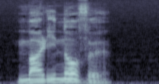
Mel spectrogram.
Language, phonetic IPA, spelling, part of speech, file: Polish, [ˌmalʲĩˈnɔvɨ], malinowy, adjective, Pl-malinowy.ogg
